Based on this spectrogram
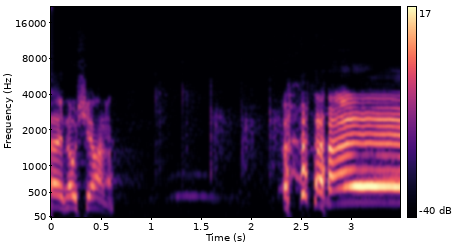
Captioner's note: claps; laughs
